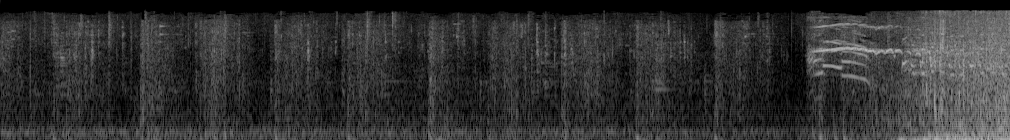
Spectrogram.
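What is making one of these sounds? Heavy footsteps tread on a stone floor.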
